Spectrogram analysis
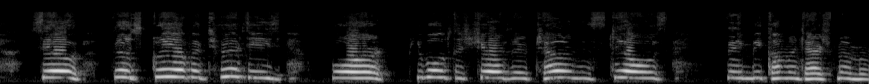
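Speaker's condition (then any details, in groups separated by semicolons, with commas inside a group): Cerebral palsy; from birth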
